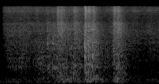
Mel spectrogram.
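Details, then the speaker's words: Ion lifter tethered and carrying a small motor, powered by a miniaturized flyback driving a voltage multiplier: high, airy hiss with louder surges and almost no low end, corona discharge from the multiplier's eighth stage; dielectric grease then applied to quiet it. "something I noticed was when I was running on my six stage output of the multiplier the eighth stage was actually having some Corona discharge so that's why you actually hear the hissing"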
